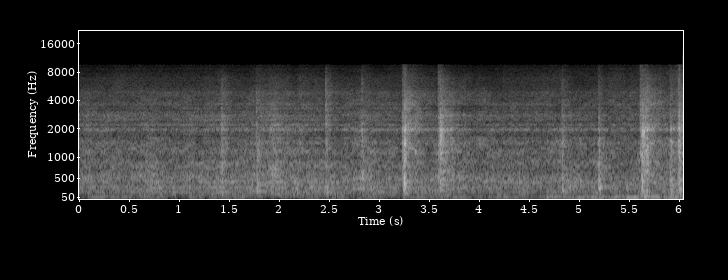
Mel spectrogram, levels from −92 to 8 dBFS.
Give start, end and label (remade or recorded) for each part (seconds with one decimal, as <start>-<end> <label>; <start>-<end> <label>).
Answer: 0.0-6.0 remade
